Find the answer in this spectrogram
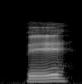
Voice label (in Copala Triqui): "veé", Copala Triqui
